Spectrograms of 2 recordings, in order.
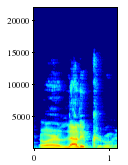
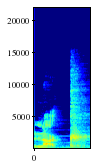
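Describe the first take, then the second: First: The name is said the Japanese way. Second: The name is said the plain English way.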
